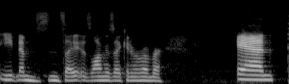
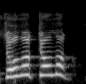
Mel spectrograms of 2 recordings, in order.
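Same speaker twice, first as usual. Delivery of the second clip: high, loud repeated alarm; retold panicked yelp; frantic warning; 13 semitones higher, 9 dB louder than usual. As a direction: act out stopping someone urgently.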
